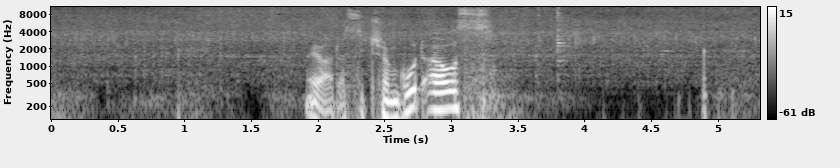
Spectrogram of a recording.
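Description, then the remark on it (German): Duck pieces, including thigh pieces, fry and brown on each side in a pan with a steady, crackling sizzle throughout, while a person speaks briefly over it midway and a faint click sounds near the end. “Die müssen eben eigentlich nur auf jeder Seite so ein bisschen bräunen.”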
